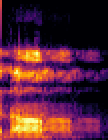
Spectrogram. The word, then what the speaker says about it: name: आखिर में जो ई है ये साइलेंट रहता है हमेशा की तरह, क्योंकि आखिर में है। ठीक है, लफ्ज के आखिर में इसकी आवाज पे कोई असर नहीं होता, ये साइलेंट रहता है।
